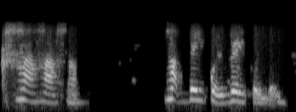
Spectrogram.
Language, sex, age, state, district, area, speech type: Sindhi, female, 60+, Uttar Pradesh, Lucknow, rural, conversation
